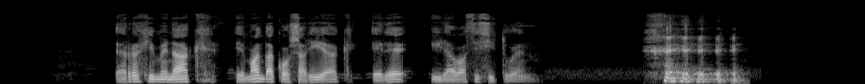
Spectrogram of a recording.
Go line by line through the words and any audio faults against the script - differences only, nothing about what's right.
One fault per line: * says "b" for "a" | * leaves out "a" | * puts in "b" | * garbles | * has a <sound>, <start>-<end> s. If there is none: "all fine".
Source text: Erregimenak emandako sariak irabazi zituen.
* puts in "ere"
* has a laugh, 6.4-7.5 s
